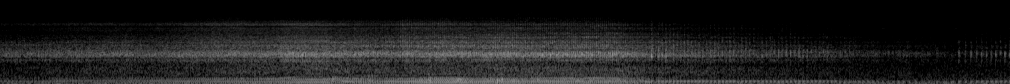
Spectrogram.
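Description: Honda Rancher ATV's single-cylinder engine approaching and passing while it churns through a muddy puddle. It grows louder, its pitch rises and falls with the throttle in the loudest middle stretch, and it fades away after about six and a half seconds.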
